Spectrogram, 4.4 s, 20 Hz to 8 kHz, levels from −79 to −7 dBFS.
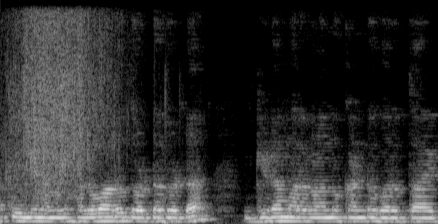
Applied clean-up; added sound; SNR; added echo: none; Splash, splatter; 17 dB; reverberation time 0.3 s.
